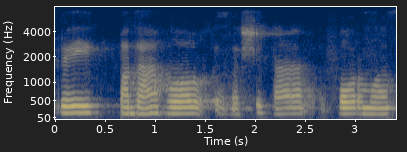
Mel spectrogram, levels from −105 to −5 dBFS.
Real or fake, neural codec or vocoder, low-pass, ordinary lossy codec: fake; codec, 16 kHz in and 24 kHz out, 1.1 kbps, FireRedTTS-2 codec; 7.2 kHz; Opus, 32 kbps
